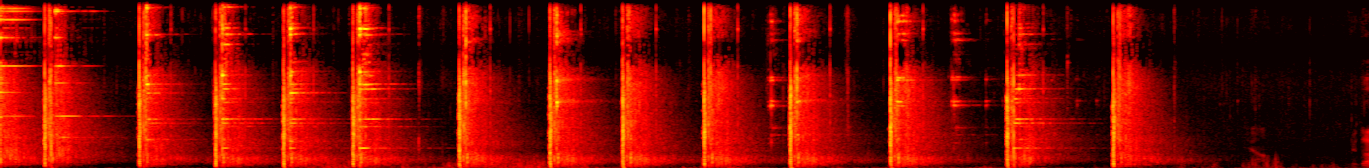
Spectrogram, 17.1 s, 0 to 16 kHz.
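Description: About a dozen Beretta M9 9mm pistol shots ring out at steady intervals, each sharp crack followed by a metallic clang from steel targets and a decaying ring, loud and close outdoors.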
